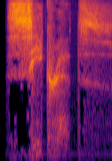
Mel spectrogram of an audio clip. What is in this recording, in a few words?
quietly saying "secrets"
